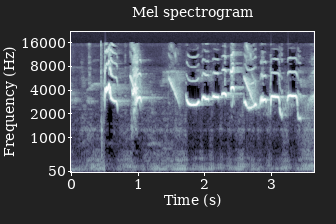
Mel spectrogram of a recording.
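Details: Magpie-robin song played as a lure to provoke other birds to respond: a couple of sharp descending notes, then a fast run of repeated clear whistled syllables, about eight in under two seconds.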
